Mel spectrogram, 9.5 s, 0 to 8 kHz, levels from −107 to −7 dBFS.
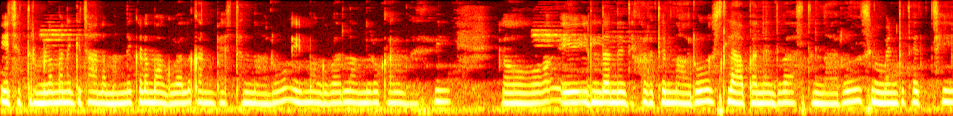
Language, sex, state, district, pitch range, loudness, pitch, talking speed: Telugu, female, Andhra Pradesh, Visakhapatnam, 230-245 Hz, -14 LUFS, 240 Hz, 120 wpm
